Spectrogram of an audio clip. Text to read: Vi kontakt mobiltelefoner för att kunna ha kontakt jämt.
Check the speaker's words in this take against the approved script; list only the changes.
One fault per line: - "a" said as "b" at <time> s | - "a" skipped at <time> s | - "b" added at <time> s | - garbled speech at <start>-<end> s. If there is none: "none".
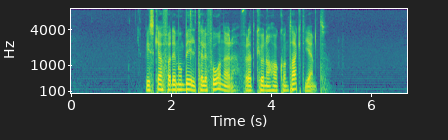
- "kontakt" said as "skaffade" at 1.6 s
